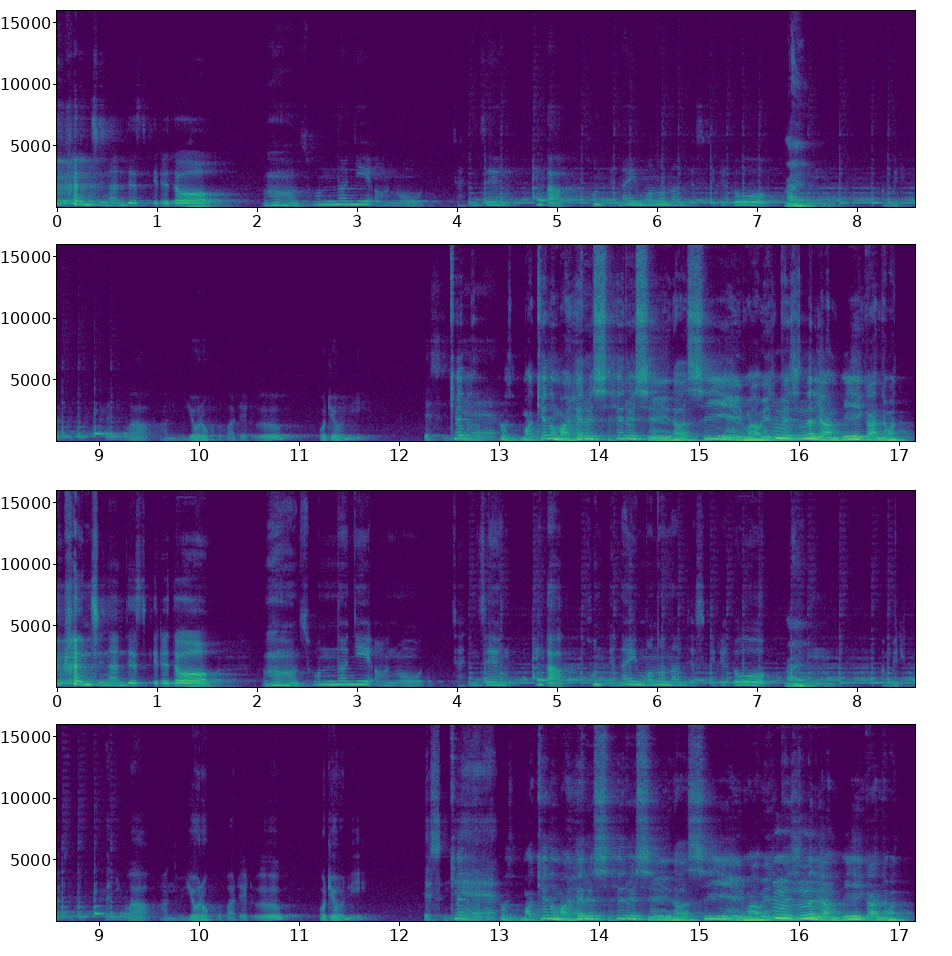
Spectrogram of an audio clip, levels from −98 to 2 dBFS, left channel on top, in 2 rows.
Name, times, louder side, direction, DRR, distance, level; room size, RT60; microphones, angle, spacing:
voice 1, 0.0-1.6 2.1-3.7 4.1-5.1 5.4-6.3 6.6-7.1 7.5-7.8 8.3-8.5 9.1-10.9 11.2-11.6 12.3-13.0 15.7-16.4, right 3 dB, 80° right, 12 dB, 0.8 m, -36 dB
sound 1, 4.1-9.3, right 2 dB, 15° right, 1.2 m, -49 dB
voice 2, 12.5-17.0, equal, 45° left, 10 dB, 1.1 m, -32 dB
14.0 x 11.0 x 8.8 m, 0.81 s
head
